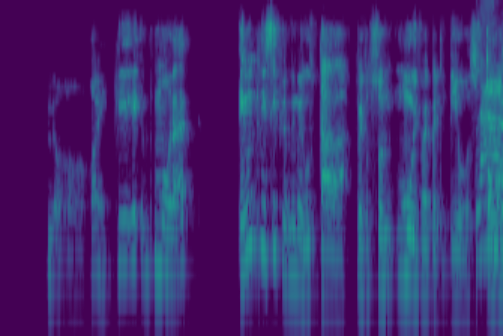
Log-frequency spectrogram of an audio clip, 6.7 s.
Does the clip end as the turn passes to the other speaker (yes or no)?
yes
